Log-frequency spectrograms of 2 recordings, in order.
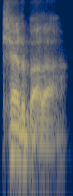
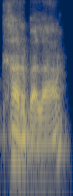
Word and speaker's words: Karbala: um shrines this is kerbala um or karbala Arabic doesn't write the short vowels so there's always more than one way of pronouncing these things and this is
